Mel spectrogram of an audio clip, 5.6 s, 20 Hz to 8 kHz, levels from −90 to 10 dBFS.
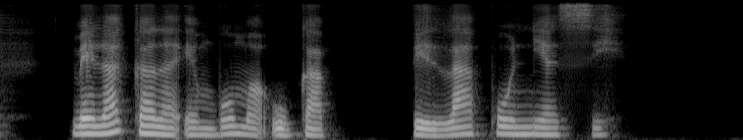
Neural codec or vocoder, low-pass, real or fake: codec, 16 kHz, about 1 kbps, DyCAST, with the encoder's durations; 7.2 kHz; fake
